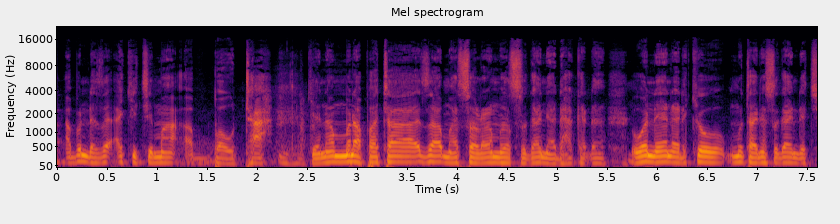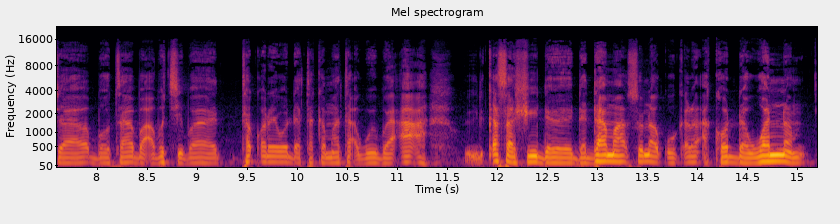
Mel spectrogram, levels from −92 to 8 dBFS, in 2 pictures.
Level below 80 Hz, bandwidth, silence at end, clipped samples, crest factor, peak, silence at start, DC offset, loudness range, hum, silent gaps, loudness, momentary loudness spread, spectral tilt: -46 dBFS; 15 kHz; 0.1 s; under 0.1%; 18 dB; -2 dBFS; 0 s; under 0.1%; 6 LU; none; none; -22 LUFS; 13 LU; -6 dB/octave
